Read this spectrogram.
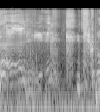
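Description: A small creature giggles with a high, squeaky voice.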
